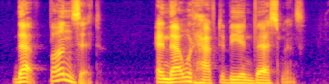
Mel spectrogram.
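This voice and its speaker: A man speaks in a Southern US accent. The recording is very clean, with a silent background. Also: dry, close sound with no echo. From US South. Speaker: real estate investor. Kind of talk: podcast interview. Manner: halting, frequent restarts.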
